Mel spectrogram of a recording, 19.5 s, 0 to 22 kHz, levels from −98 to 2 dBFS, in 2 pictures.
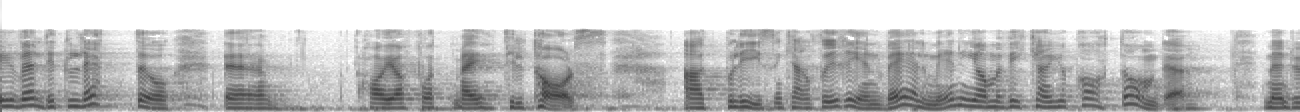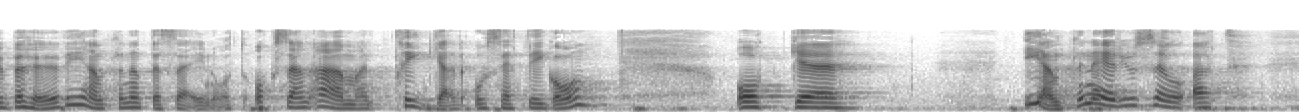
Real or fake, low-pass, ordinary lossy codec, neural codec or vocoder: real; 7.2 kHz; none; none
